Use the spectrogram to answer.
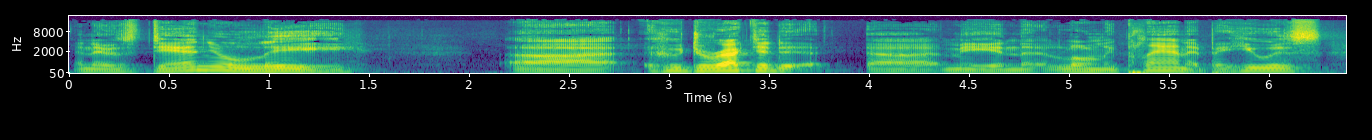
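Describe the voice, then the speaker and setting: A man's voice: medium pitch, unhurried. Guy rambling on a studio mic about sketch shows, lots of uh and like. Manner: rambling, many fillers and restarts. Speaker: improv and sketch performer, guest. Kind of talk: casual interview chat. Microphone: studio microphone.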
